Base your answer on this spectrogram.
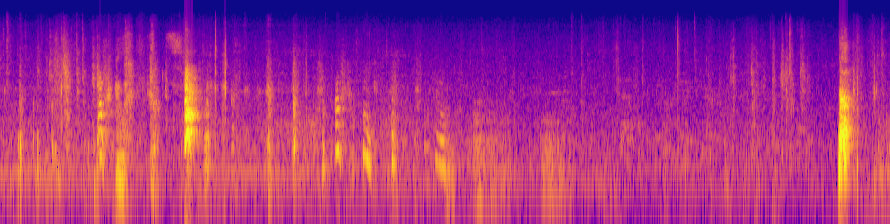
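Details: Corgi having fun, giving an irregular run of short yips, whines and grumbling vocal sounds, with two sharp, loud barks, one near three seconds and one close to the end, and quieter murmurs between.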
